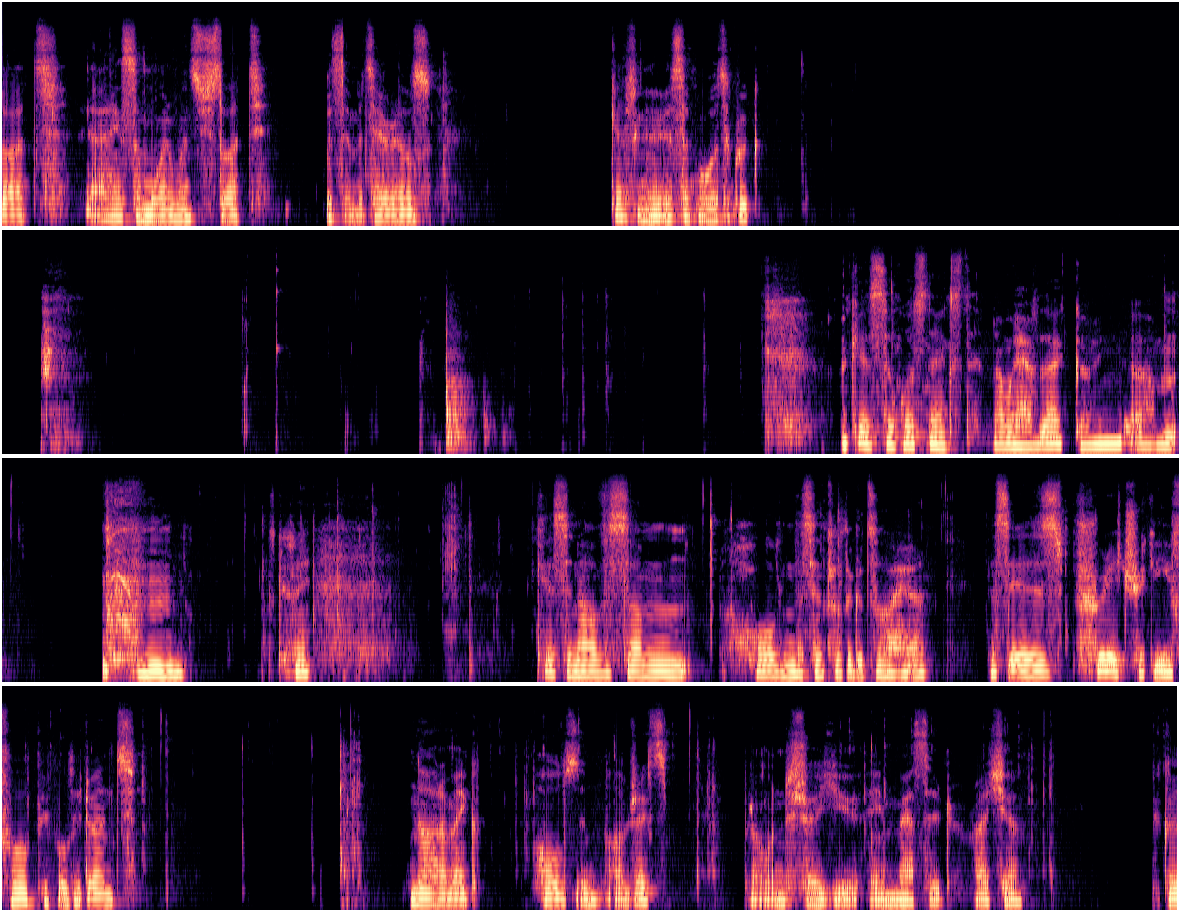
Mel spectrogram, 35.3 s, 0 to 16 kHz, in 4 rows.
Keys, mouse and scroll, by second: 0.1 Tab, 1.6 click, 2.5 Tab, 2.8 middle click, 3.3 z, 3.8 Tab, 4.1 z, 14.1 o, 14.6 z, 14.7-19.9 middle drag, 16.8 z, 19.8 q, 20.1 z, 21.8-26.5 middle drag, 24.1 Tab, 24.7 a, 25.1 a, 25.8 c, 26.5-29.1 right drag, 27.3 a, 27.6 c, 29.1 s, 30.4 a, 30.5 c, 31.8 s, 33.1 a, 33.1 c, 34.3 s.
